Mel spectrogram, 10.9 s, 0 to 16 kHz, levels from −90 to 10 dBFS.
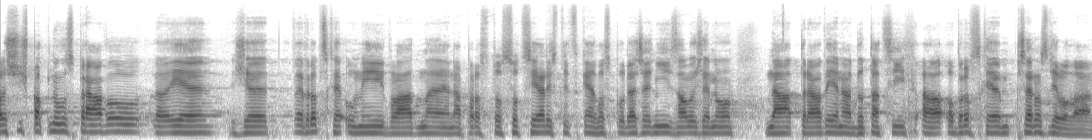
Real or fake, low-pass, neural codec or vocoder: fake; 14.4 kHz; codec, 32 kHz, 1.9 kbps, SNAC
